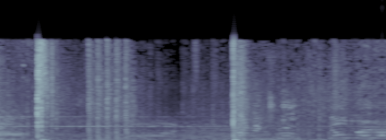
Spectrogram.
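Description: German machine gun fire in Call of Duty WWII, from MG nests in a barn during Operation Cobra: two sharp, loud bursts stand out among scattered gunfire and battle noise, with shouting voices mixed in.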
